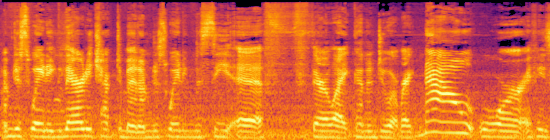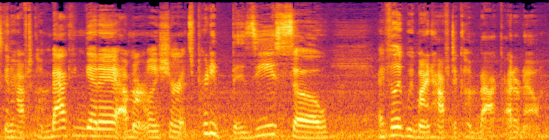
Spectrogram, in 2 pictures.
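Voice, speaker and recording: Still a little nasal from a recent cold, this young lifestyle vlogger talks fast in a lowish voice, rambling casually and filling gaps with ums and likes. There's noise in the background.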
